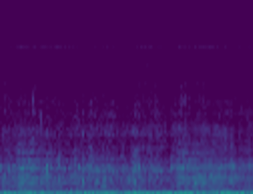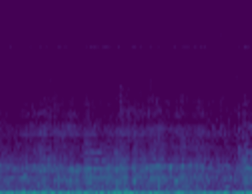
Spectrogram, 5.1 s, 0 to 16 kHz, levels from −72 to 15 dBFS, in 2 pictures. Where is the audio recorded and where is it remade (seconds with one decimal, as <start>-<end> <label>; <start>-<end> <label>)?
0.0-1.9 recorded; 1.9-4.6 remade; 4.6-5.1 recorded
